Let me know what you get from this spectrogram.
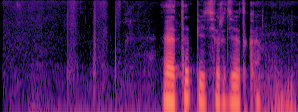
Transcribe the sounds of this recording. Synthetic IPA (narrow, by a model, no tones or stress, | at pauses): ɛt̪əpʲitʲɪrdʲet̪kʰə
